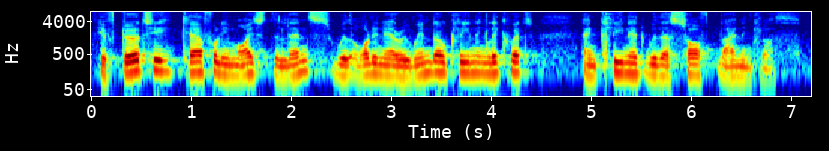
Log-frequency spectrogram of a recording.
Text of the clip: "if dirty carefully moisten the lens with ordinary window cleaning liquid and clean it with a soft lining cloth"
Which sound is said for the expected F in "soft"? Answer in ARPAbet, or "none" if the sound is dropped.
F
